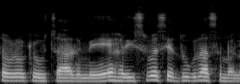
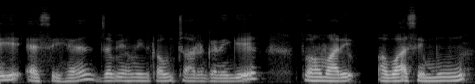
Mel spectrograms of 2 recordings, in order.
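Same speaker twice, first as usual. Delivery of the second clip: usual speaking voice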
